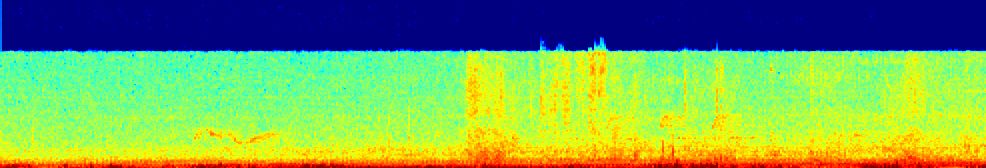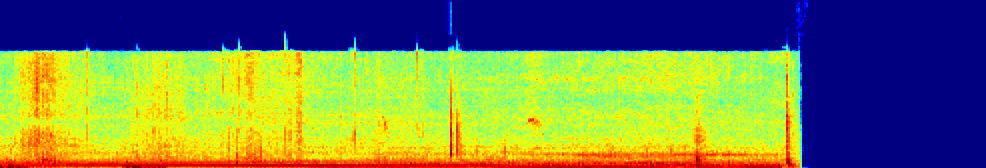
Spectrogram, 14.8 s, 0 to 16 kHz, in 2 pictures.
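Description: Power convertible top of a 1959 Chevrolet Impala being raised: the hydraulic pump motor hums steadily, and its hum shifts to a higher pitch about two-thirds of the way through as the load on the top changes, with light clicks and creaks from the folding frame.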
